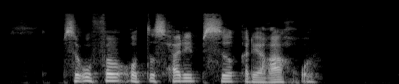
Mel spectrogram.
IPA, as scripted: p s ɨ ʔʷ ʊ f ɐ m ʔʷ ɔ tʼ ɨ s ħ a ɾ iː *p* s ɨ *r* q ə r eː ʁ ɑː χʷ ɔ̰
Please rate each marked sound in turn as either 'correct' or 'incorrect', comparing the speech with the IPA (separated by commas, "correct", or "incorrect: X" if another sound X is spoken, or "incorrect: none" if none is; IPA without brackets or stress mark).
correct, incorrect: none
